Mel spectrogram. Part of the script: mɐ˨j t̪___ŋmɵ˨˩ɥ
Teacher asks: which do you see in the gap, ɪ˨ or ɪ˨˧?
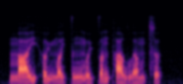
ɪ˨˧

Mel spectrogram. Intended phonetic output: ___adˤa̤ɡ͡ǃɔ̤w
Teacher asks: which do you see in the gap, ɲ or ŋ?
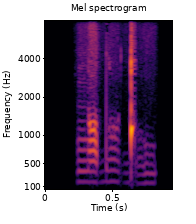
ŋ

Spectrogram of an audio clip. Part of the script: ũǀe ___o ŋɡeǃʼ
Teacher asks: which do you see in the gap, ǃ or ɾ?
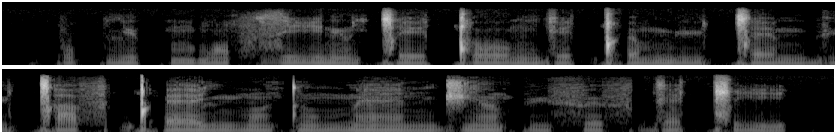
ǃ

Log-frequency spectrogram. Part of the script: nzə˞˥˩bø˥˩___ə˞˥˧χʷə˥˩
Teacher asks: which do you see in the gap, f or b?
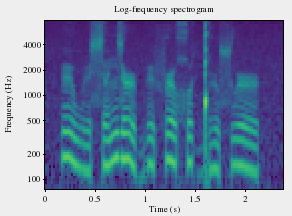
f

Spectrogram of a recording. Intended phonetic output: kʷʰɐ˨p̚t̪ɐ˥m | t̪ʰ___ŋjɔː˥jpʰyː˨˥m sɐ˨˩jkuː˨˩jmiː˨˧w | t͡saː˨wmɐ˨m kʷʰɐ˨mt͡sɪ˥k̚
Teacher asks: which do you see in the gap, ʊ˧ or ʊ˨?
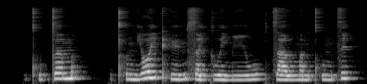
ʊ˨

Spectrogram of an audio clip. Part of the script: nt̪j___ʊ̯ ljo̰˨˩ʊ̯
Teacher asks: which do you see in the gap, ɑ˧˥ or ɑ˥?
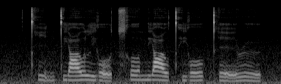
ɑ˧˥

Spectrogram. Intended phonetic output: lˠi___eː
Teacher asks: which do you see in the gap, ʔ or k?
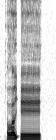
ʔ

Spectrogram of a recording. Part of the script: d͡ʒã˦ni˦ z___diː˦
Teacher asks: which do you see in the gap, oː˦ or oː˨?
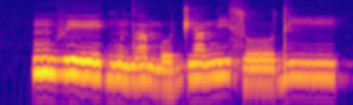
oː˨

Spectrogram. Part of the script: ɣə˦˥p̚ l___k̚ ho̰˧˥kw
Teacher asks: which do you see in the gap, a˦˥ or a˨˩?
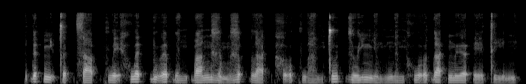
a˨˩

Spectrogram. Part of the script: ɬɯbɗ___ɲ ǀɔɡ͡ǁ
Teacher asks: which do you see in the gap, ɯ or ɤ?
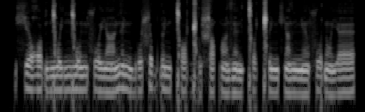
ɯ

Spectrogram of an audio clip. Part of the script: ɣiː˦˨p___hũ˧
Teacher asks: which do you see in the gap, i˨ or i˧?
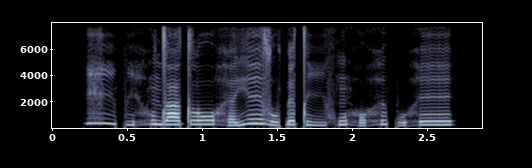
i˨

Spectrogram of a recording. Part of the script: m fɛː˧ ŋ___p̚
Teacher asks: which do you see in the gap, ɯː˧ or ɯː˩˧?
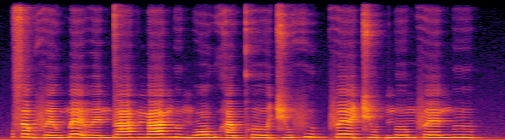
ɯː˧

